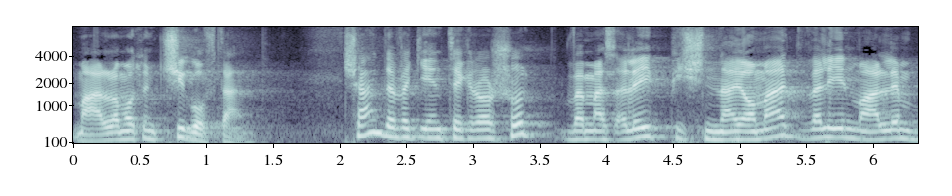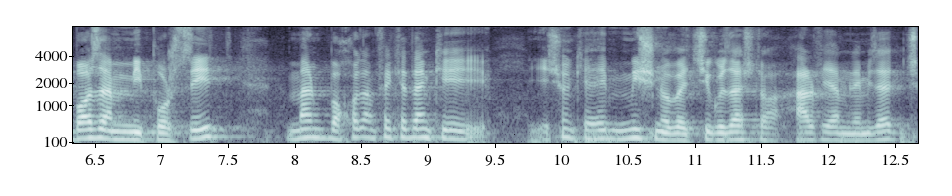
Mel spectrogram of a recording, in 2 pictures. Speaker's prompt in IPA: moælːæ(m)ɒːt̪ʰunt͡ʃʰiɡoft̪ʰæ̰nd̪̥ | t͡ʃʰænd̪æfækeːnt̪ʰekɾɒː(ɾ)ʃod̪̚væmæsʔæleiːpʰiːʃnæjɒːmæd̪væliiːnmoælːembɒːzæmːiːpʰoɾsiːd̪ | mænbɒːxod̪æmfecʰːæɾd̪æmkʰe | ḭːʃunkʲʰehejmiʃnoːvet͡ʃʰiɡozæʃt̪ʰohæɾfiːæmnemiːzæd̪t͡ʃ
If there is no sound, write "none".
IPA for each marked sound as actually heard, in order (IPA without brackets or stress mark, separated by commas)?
m, ɾ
